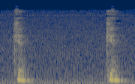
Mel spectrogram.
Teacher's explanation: still flat and pushed forward K in the second alternative pronunciation your lips are completely relaxed and your tongue is no longer flat and pushed forward the middle part is actually pushed up a bit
